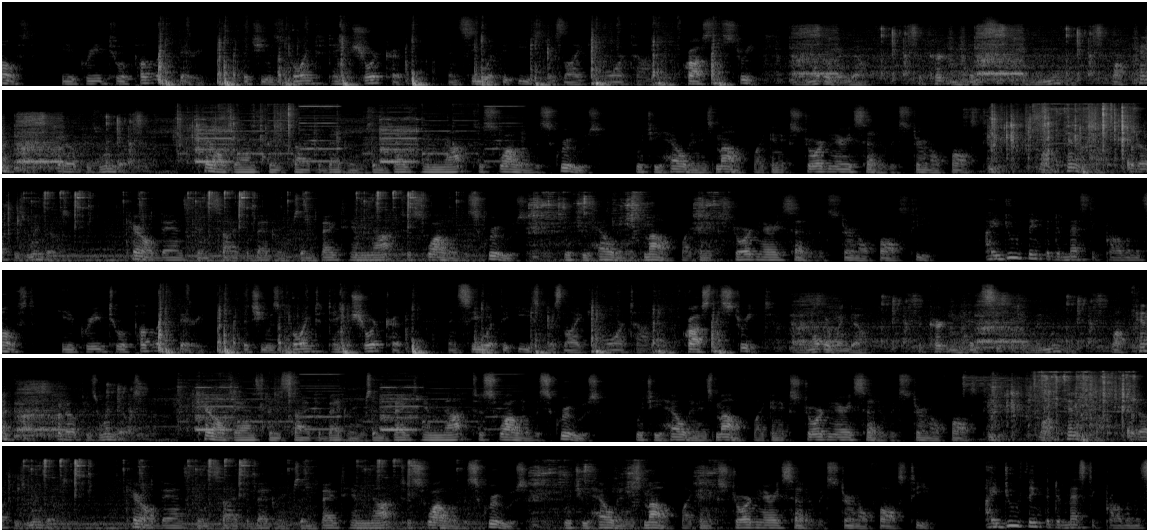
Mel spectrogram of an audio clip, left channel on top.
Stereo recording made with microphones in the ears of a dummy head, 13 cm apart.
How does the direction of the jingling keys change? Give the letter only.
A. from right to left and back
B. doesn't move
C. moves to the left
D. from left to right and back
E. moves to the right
C.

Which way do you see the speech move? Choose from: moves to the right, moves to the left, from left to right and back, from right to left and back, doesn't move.
from right to left and back.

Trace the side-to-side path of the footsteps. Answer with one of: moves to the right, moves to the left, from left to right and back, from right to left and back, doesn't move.
moves to the left.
